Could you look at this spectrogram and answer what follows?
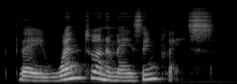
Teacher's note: two words one ending with a t the next one starting with the T they run into each other · you have the semi-vowel W that connects the vowels to and an to each other.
